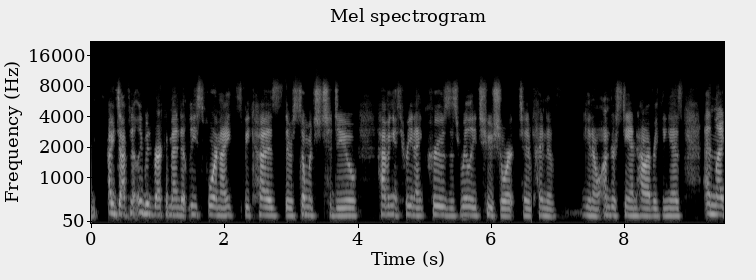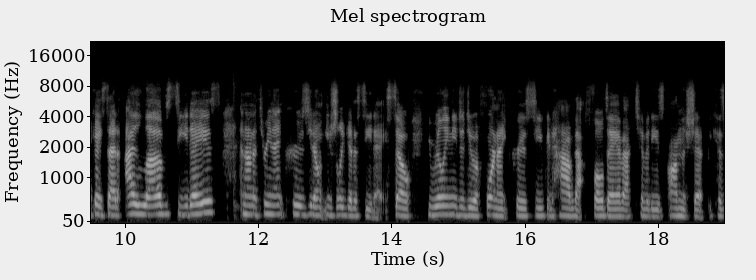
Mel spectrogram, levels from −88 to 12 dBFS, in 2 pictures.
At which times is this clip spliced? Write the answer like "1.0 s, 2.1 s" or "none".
6.6 s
